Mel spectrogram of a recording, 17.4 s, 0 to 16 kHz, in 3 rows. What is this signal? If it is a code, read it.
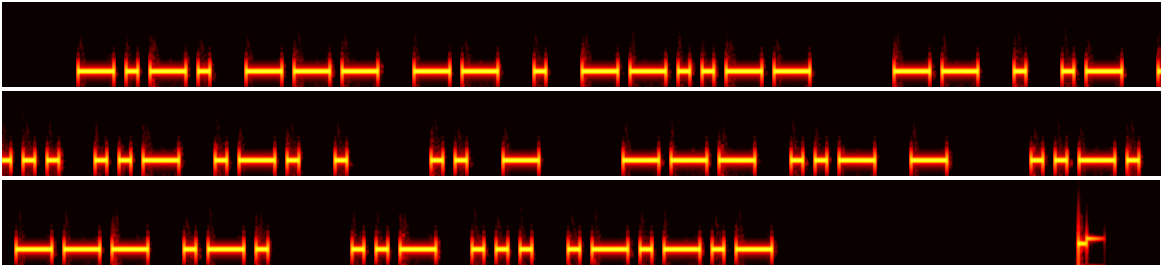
Morse code, heard as a keyed tone, about 20 wpm, 700 Hz. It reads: COME, MEASURE IT OUT FOR US.
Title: Sentences from Top 1000 Words - Review Part 2 - 20wpm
